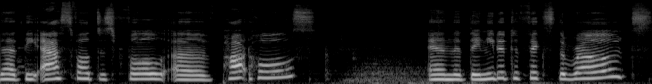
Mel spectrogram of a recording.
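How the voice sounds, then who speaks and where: A woman talks at a very slow pace, high in pitch with ordinary pitch variation. The sound is dry and close, with no echo. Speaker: video blogger. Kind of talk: video monologue. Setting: living in a motorhome. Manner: deliberate.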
